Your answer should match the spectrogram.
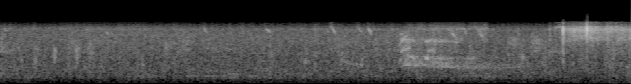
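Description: A gamefowl rooster crowing once, about four seconds in, with faint chirps of other birds throughout. There are a couple of sharp knocks near the end.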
